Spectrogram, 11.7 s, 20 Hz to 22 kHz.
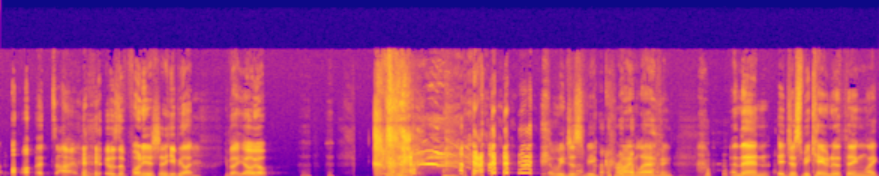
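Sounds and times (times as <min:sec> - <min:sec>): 
laughter: 0:00.0 - 0:01.4, 0:05.3 - 0:10.8
speech: 0:00.2 - 0:06.6, 0:07.3 - 0:11.7
man imitating a sneeze: 0:05.0 - 0:05.6.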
